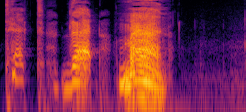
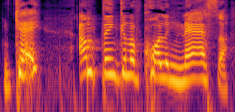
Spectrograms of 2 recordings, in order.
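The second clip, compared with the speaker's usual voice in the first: ordinary delivery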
